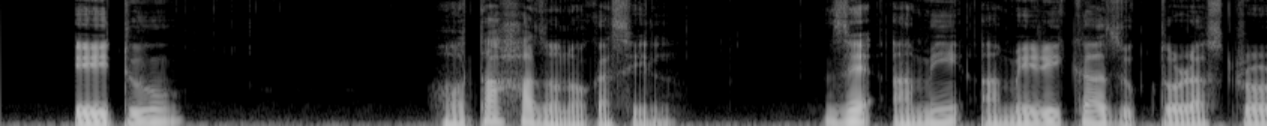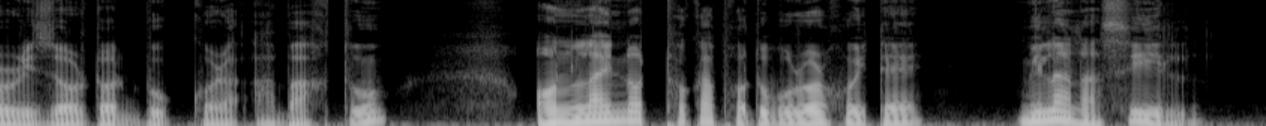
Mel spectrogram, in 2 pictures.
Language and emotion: Assamese, sad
